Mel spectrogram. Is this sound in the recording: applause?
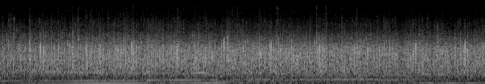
yes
